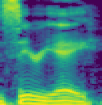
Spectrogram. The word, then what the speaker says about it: Serie A: Is that how you say it? I've been saying Serie A. – Just A in Italian is A.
